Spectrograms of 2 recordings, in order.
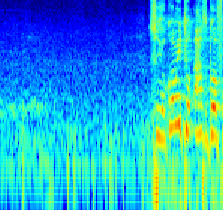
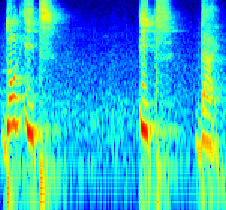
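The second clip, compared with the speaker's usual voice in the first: each word "Don't eat, eat, die" punched out, louder, with a pause between; emphatic commands; 4 dB louder, much slower than usual. Retold or imitated. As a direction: hammer "Don't eat", "eat" and "die" apart like three orders. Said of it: "three things God said to him".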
